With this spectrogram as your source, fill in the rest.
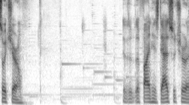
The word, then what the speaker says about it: Soichiro: How do I fucking pronounce that? Dude, I'm not gonna lie, I've never been good at... Soichiro. It's Soichiro.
